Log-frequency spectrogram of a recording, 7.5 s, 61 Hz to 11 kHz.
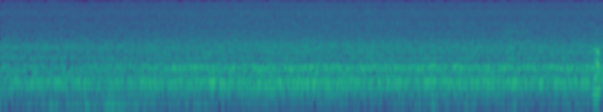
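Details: Arriving honey bee swarm, an even, sustained drone of massed wingbeats with clear hum bands near 250 and 500, ending in a short sharp click.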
